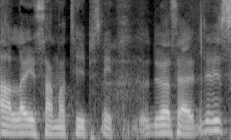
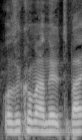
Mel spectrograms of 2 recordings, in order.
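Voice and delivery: ordinary talk, nothing marked

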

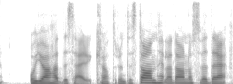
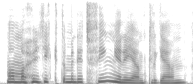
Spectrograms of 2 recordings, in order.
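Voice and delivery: put-on higher, soft little-girl concern; caring child; 7 semitones higher, 4 dB quieter than usual. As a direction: voice a worried daughter. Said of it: "dagen efter var så här". (dottern frågar mjukt och högre om fingret)

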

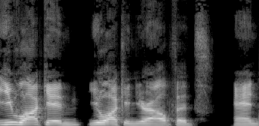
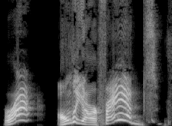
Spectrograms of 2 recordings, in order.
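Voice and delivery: squawking bird; 11 semitones higher than usual. Acted. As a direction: shriek it like a pet bird.

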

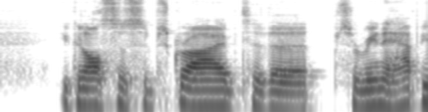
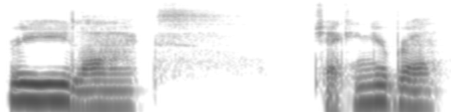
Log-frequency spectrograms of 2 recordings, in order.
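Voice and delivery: guided meditation; 3 dB quieter than usual. Acted. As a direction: ease them into calm, unhurried.

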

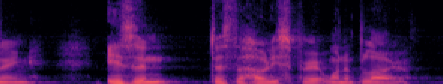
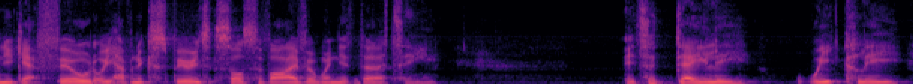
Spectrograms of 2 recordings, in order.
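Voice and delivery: usual speaking voice

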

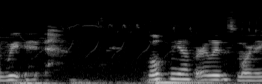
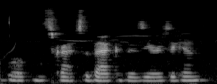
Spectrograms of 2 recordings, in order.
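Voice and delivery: ordinary delivery

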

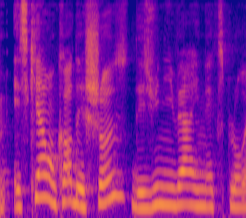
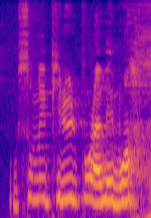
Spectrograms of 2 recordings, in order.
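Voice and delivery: put-on old man voice; 6 semitones higher, 6 dB louder than usual. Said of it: "En avant, ça fait plus".

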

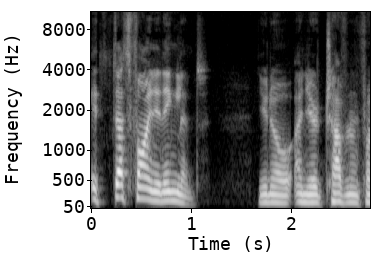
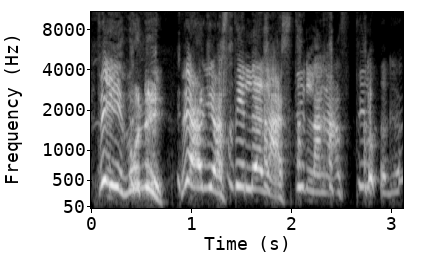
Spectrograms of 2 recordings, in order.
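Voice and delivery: very high Scottish trolley-man caricature; thick Scottish accent. Retold or imitated. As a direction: hand over the drinks in squeaky broad Scots. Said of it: "man behind the trolley had the same accent".

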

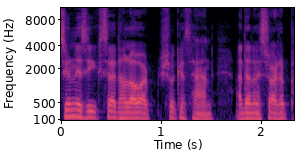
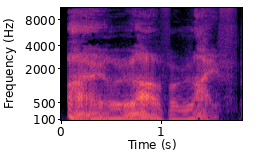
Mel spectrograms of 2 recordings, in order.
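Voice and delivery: drawn-out voice of a blissful dog; talking dog; much slower than usual. Retold or imitated. Host voicing the family dog on the beach, drawn-out doggy bliss. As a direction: let each word loll out very slowly, like a happy dog. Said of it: "He said it in that exact accent".

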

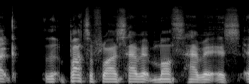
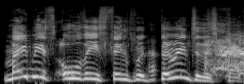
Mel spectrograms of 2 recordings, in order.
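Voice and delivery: high laughing protest; 9 semitones higher than usual. Real, not acted. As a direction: giggle through the words. Laughing through complaint.

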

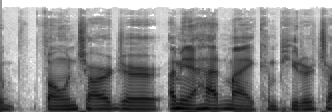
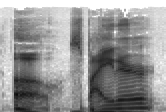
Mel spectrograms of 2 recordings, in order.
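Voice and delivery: mocking disbelief; 2 semitones higher, much slower than usual. Girl mocks his DJ name.

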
